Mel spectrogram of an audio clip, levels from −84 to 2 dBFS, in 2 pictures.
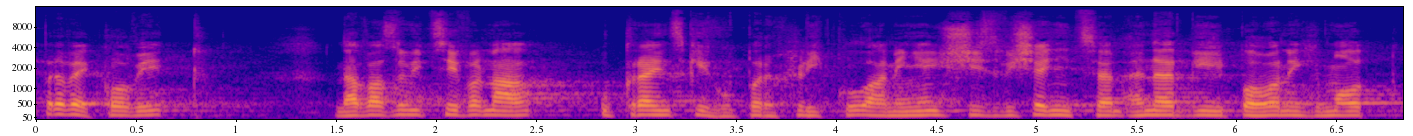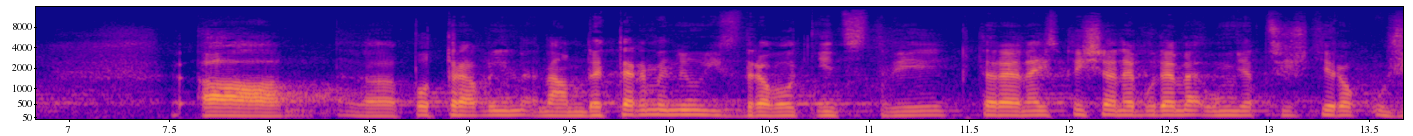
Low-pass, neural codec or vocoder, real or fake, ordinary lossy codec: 14.4 kHz; codec, 44.1 kHz, 7.8 kbps, Pupu-Codec; fake; MP3, 64 kbps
